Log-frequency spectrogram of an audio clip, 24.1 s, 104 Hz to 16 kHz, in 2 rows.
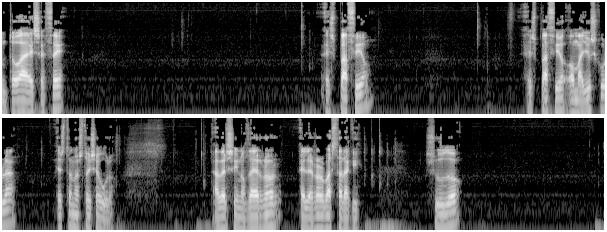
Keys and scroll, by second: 0.0-1.7 typing, 21.1 typing.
